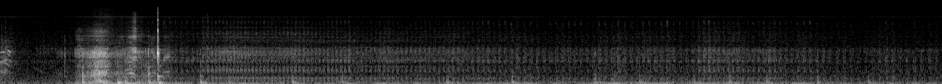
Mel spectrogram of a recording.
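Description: Off-road motorcycle engine idling steadily, with a short loud burst of noise and a few knocks about a second in.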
